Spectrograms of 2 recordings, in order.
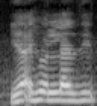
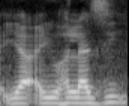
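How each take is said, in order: First: The consonant is a soft 'th' sound. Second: The consonant is a hard 'z' or 'd' sound. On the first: The speaker calls it right. "zal itu zal ringan" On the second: The speaker calls it wrong. "tidak mau kita baca"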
